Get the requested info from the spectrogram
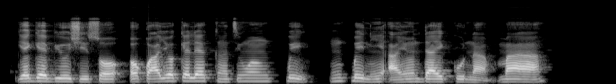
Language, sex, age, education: Yoruba, male, 15-29, tertiary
